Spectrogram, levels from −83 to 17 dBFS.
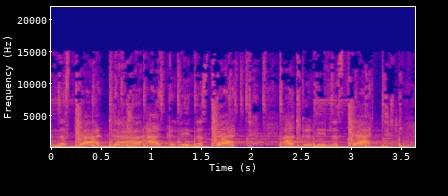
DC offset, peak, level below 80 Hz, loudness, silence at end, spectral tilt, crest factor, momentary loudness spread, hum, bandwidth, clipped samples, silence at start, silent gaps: under 0.1%; 0 dBFS; -14 dBFS; -12 LUFS; 0 s; -5 dB/octave; 10 dB; 5 LU; none; 15.5 kHz; under 0.1%; 0 s; none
